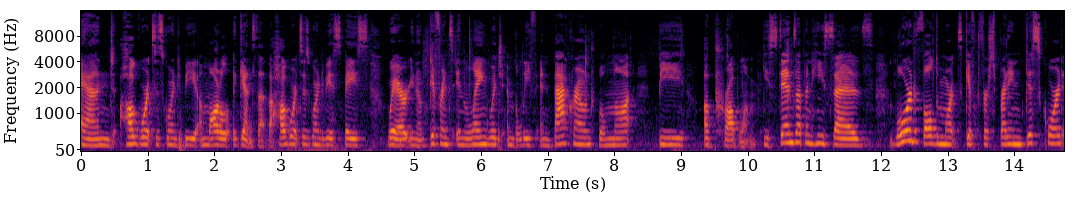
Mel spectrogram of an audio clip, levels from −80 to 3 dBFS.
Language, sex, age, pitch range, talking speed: English, female, 20-39, 165-195 Hz, 185 wpm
